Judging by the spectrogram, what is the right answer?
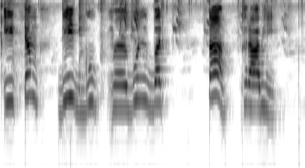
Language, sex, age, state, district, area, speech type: Dogri, female, 18-30, Jammu and Kashmir, Udhampur, urban, read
